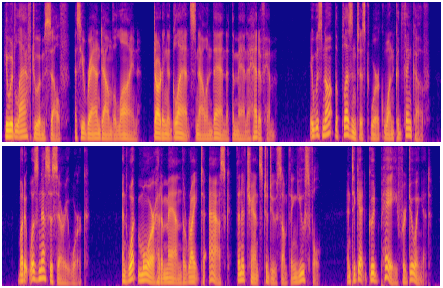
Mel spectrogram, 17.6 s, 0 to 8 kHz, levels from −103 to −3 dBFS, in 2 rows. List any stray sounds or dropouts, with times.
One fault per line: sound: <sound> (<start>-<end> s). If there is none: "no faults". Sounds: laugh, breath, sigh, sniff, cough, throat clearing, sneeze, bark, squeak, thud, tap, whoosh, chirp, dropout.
no faults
